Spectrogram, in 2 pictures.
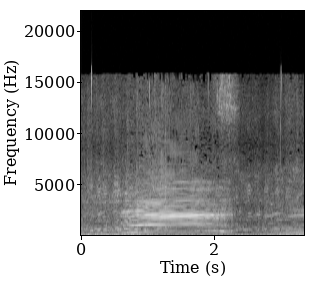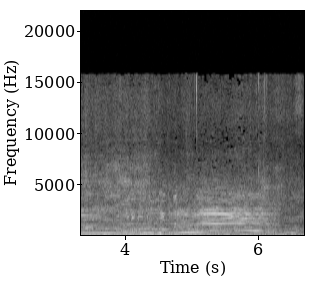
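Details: Cattle at the Ambari haat cattle market on 20/9/25, where cows and calves are sold, giving two long, rich harmonic moos that swell and fall, each about two seconds, over steady crowd chatter and market noise.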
